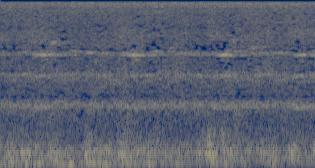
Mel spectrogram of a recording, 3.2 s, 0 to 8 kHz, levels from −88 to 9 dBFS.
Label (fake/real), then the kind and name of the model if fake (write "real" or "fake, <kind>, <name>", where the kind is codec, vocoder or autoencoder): fake, vocoder, Vocos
